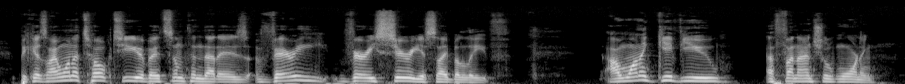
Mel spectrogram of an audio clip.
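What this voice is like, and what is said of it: Irish accent. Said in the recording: “This Irish man ... you come for the accent.”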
